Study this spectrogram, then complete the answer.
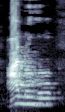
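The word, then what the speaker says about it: عنه: করা যাবে না হ্যাঁ তাহলে কি বলবো আনহু আবার আং বলেন না আন বললে এটা কি হবে ইকফা হয়ে যাবে ইকফা না এটা ইজহার স্পষ্ট আনহু মালুহু মালুহু মা তে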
